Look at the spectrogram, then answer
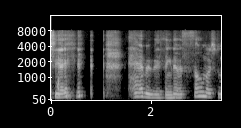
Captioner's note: laughing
